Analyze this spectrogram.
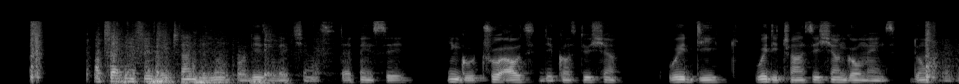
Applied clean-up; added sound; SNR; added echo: neural mask model RNNoise.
